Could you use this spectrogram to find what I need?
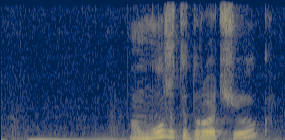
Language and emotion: Russian, positive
